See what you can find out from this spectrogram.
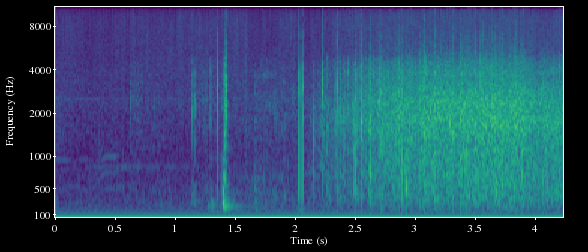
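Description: Scattered claps quickly swell into loud, sustained applause and cheering, a rising ovation for President Truman after his brief speech marking the signing of the North Atlantic Pact in the Department of Labor Auditorium, Washington, building into a dense, continuous roar of clapping that holds to the end.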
